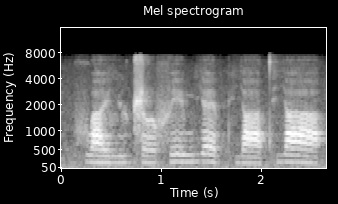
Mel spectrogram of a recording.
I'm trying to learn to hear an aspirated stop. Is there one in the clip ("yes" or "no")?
yes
